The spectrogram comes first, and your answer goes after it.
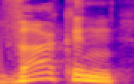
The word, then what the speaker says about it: Wacken: time at w ven somebody told me it pronounced as a v vaken 2013 a small village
